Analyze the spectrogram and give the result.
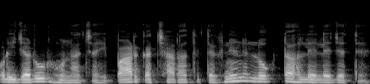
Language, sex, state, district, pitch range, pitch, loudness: Maithili, male, Bihar, Saharsa, 100-125 Hz, 110 Hz, -20 LUFS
